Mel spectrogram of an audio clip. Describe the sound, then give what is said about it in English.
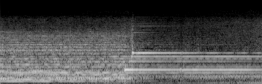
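A bell rings with bright, sustained tones, and a fresh strike about halfway through sets off new chiming partials that hang and slowly fade. No one speaks. “it says every time a bell rings, an angel gets his wings.”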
